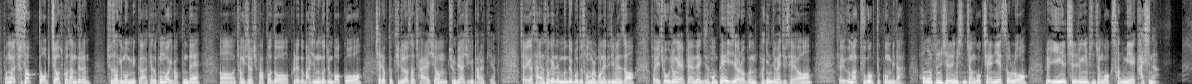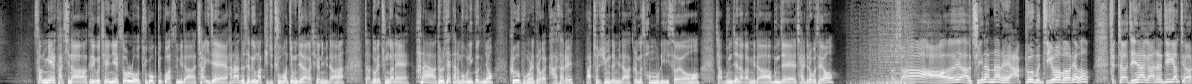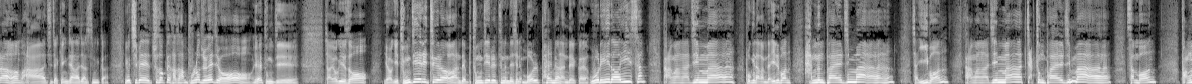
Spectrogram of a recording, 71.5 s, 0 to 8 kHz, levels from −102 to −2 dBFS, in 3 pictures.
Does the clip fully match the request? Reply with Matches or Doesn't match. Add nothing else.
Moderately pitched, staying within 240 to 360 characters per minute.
Matches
